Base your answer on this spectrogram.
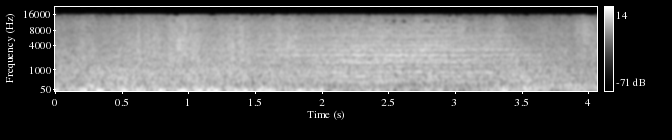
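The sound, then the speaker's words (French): Rough, agitated sea under heavy weather: a loud, continuous roar of churning waves with blustery wind noise, with no distinct breaks. “La pluie crache, la mer est agitée.”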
